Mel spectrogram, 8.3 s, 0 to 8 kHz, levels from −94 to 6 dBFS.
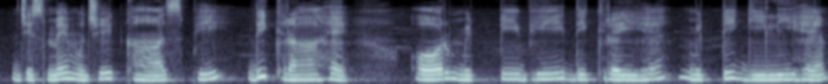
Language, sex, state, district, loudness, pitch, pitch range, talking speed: Hindi, female, Gujarat, Valsad, -17 LUFS, 175 Hz, 170-195 Hz, 115 wpm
